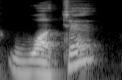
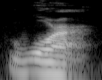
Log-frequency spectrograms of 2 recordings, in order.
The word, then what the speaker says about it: water: Британцы говорят water, то есть букву T обязательно произносят. Американцы ее теряют и говорят war.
